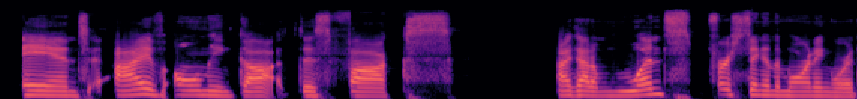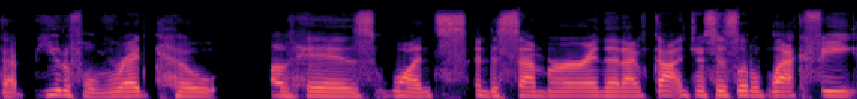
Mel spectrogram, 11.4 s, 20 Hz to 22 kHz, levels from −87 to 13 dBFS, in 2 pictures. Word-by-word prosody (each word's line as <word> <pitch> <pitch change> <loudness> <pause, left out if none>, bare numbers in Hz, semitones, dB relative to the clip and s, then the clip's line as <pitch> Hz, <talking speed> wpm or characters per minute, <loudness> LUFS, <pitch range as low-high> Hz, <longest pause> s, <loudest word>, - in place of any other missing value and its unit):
and 190 -3 +3 0.2
I've 205 +1 +4
only 195 -3 -1
got 175 -1 +4 0.2
this 180 -1 -2
fox 170 -2 +1 0.7
I 190 - +4
got 190 -1 +4
him 175 0 -4
once 225 +6 +1
first 225 -1 -2
thing 215 -2 -1
in 195 - -1
the 185 - -2
morning- 175 -1 -1
where 165 0 -1
that 160 0 -3
beautiful 190 -5 -2
red 170 +2 +2
coat 165 -1 -2 0.4
of 170 -1 0
his- 165 -1 0
once 165 0 -1
in 195 - -3
December 170 0 +1
and 170 0 +1
then 170 0 +1
I've 170 0 0
gotten 190 -1 +3
just 185 -1 -3
his 185 -1 +1
little 190 -2 +1
black 175 0 +3
feet 175 -1 -1
175 Hz, 180 wpm, -24 LUFS, 170-190 Hz, 0.7 s, I've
